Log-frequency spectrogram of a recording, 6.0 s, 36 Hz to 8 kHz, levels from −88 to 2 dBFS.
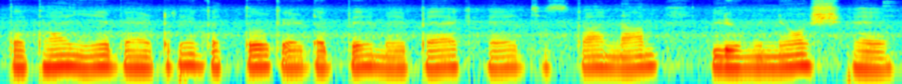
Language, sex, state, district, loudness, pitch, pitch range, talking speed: Hindi, male, Uttar Pradesh, Saharanpur, -19 LUFS, 105 Hz, 105-115 Hz, 120 wpm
